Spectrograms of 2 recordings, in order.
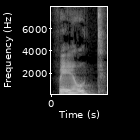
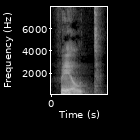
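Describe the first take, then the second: First: Felt lifted at the end; rising list tone. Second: Felt dropping low to close; falling final tone. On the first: Teacher modelling verb forms for students, rising tone. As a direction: keep felt open, rising. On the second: Teacher modelling verb forms for students, falling tone. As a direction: let felt fall and finish. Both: Shown as a demonstration. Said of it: "Follow this pattern of pronunciation".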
